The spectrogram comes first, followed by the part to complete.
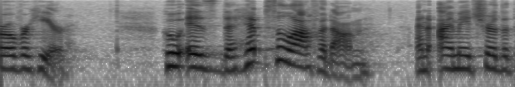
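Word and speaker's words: Hypsilophodon: about this dinosaur over here who is the hypsolaphadon and i made sure that that was going to be pronounced correctly so the hypsolaphadon was a smaller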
